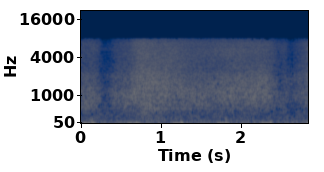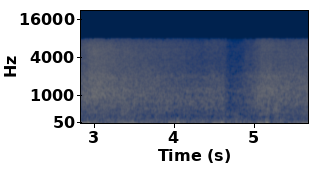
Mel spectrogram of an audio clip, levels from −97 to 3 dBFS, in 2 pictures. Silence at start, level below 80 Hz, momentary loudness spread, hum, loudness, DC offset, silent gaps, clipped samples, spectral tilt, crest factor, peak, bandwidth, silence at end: 0 s; -66 dBFS; 10 LU; none; -49 LUFS; under 0.1%; none; under 0.1%; -1 dB/octave; 16 dB; -34 dBFS; 16 kHz; 0 s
